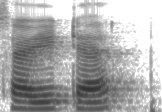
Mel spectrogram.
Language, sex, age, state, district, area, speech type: Assamese, female, 60+, Assam, Lakhimpur, urban, read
